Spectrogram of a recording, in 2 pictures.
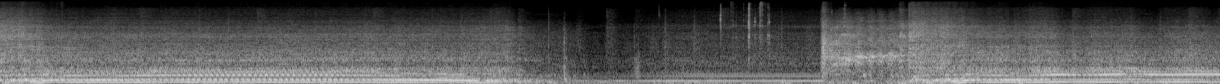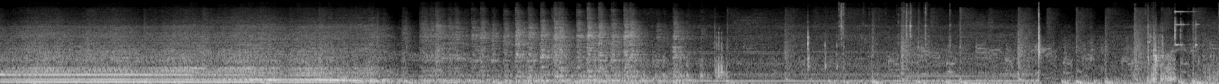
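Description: Nissan 280Z with an RB25 engine in cold weather, starter whirring through long cranking bursts, the engine catching and running briefly before dying, then cranking again, loud and close with no talk.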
